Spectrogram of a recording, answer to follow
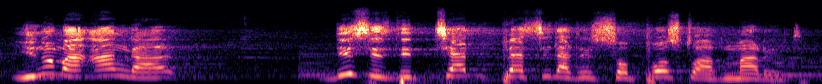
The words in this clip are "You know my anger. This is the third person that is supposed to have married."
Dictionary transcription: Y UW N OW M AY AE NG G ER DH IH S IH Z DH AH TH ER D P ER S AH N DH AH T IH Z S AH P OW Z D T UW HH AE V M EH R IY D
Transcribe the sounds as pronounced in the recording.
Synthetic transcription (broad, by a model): Y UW N OW M AY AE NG G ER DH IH S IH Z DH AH T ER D P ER S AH N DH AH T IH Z S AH P OW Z T UW HH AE V M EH R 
